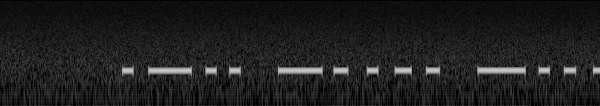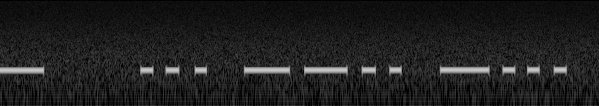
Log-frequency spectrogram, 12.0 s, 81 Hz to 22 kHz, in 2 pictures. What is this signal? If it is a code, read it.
Morse code, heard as a keyed tone, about 9 wpm, 540 Hz. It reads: L6X SZB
